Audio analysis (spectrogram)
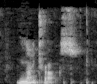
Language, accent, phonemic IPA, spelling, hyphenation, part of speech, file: English, Southern England, /ˈnaɪtɹɒks/, nitrox, nitr‧ox, noun, LL-Q1860 (eng)-nitrox.wav
- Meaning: An industrial process for case hardening (imparting greater surface hardness to) metal objects, involving nitrocarburizing (the diffusion of carbon and nitrogen into the metal) followed by oxidation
